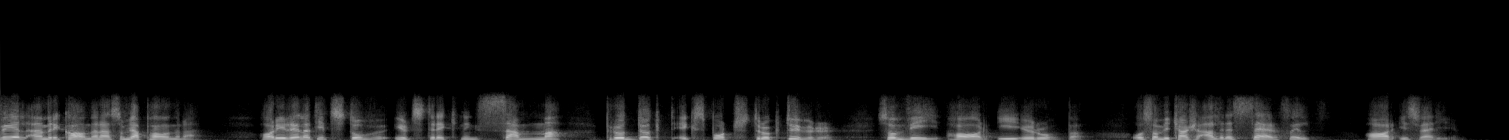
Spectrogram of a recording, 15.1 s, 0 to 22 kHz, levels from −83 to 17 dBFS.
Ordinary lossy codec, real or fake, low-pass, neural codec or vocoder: Opus, 32 kbps; fake; 7.2 kHz; codec, 16 kHz, about 1 kbps, DyCAST, with the encoder's durations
